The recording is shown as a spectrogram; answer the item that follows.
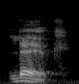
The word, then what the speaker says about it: leuk: The EU blend is also kind of a hard one. It's pronounced ow, as in leuk.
